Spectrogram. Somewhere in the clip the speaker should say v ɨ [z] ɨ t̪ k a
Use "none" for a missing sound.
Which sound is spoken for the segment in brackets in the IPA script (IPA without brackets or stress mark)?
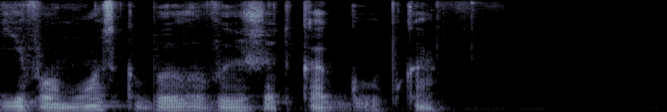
ʐ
